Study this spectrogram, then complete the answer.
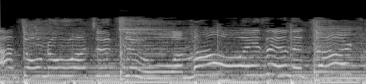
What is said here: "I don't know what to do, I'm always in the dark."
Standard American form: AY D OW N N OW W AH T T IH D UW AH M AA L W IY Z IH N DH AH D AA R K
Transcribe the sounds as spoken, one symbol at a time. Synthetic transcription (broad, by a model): AY D OW N N OW W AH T T IH D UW AH M AA L W IY Z IH N DH AH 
